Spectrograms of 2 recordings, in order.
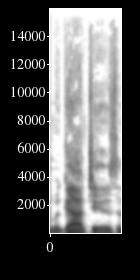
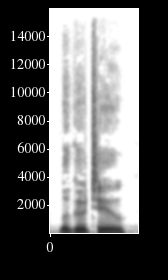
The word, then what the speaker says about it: Mugato: Meanwhile, Boimler and Rutherford, they're supposed to be reading up on Mugatos. And this is where Boimler points out that Mugatos, there's like several pronunciations for them. There's Mugato, Mugutu, Mugato, Gumato, and apparently a few others that we'll run into.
